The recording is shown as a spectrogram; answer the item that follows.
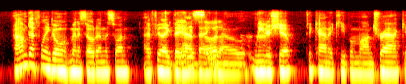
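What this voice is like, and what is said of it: Slight Canadian-sounding accent. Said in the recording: “I'm hearing a little bit of like Canadian on the out and the abouts ... you just have that little accent? ... On the outs and the abouts. I hear that Canadian.”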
